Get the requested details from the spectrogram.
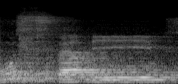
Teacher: Sin sukun Sin maka mengalir suaranya ditambah lagi dia punya sifat saofir ya berdesis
